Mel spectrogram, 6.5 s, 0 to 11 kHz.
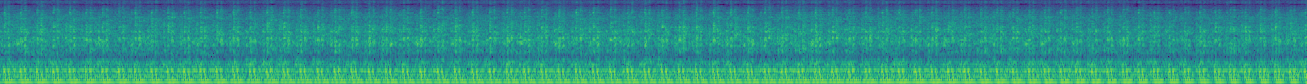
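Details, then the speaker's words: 1962 Chevy Impala convertible with transplanted 307 V8 and 4-speed, sat for decades, first brief start before timing-light setting: steady idle, louder now firing on all cylinders, with rapid, even ticking clatter on top; owners suspect a sticky valve. "it just sounds funny it's way louder than it was it's cuz it's hitting on all cylinders now that's the truth I still think we got a little uh sticky valve issue there"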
